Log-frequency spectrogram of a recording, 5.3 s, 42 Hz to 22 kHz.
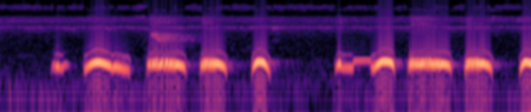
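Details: Wild spotted dove, recorded live in 2021 as a decoy sound, gives a mellow cooing phrase of a short hooked note and three or four rounded, slurred coos, then repeats it after a pause; otherwise quiet.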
